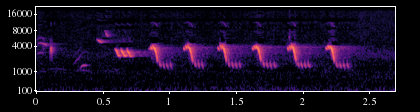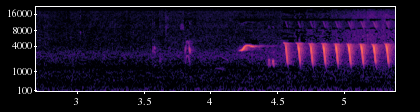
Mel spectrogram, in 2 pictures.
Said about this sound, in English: Behind us on the heath, the bird almost sitting on our shoulders, the nightingale was letting rip with his incomparable virtuosity, mixing sweet melody with the most challenging of modernist passages.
